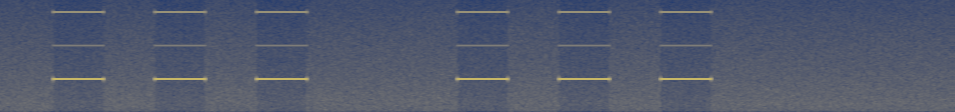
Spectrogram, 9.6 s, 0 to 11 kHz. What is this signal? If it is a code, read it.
Alarm pattern, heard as an alarm's beeps, played twice, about 3250 Hz. Temporal three. Smoke or fire, evacuate.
